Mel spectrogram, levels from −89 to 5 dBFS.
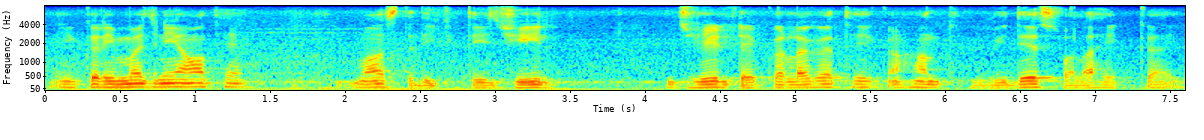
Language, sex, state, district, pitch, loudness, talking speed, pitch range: Hindi, male, Chhattisgarh, Jashpur, 105 Hz, -17 LUFS, 135 wpm, 90-110 Hz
